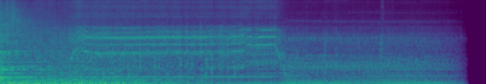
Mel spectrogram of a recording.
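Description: A machine's engine running steadily with a held tone. About four seconds in the sound thins, then fades and cuts off shortly before the end.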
